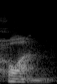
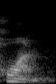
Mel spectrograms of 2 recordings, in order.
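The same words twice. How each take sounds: First: The first consonant is harsh, far back in the throat. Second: The first consonant is harsh, far back in the throat.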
